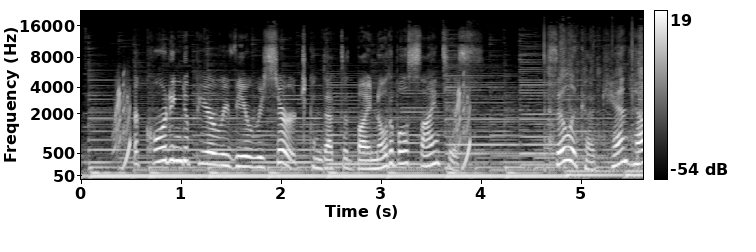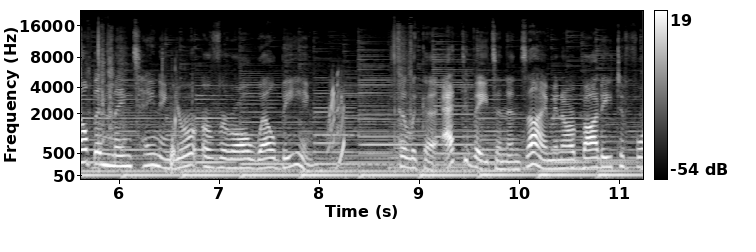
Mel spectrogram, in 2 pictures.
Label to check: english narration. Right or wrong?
Right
